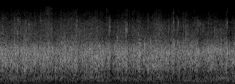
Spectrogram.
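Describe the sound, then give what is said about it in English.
Audience applause for a speaker being welcomed at a tech conference, a steady, even clapping that fills the whole clip at a moderate level without any break. “Well, I would say clap, applause, applause, applause.”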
